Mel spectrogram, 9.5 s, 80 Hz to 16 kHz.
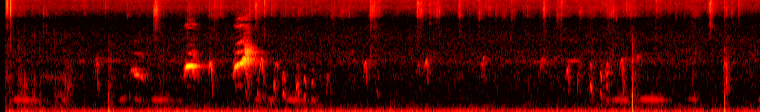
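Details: Bobwhite quail recorded 9/24/2023: a short flat whistle followed by a sharply rising whistled note, like a two-part call, with soft low clucking notes scattered around it over a steady low hum.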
